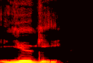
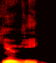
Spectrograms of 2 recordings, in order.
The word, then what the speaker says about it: Huger: Several people pointed out that his last name is actually pronounced Yugi. Even though it's spelled H-U-G-E-R, it's pronounced Yugi.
